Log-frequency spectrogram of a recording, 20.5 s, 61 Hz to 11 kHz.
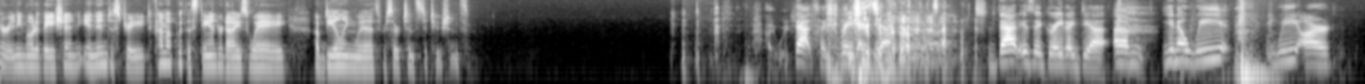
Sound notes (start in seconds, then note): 12.2 chuckles; 12.3 laughter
